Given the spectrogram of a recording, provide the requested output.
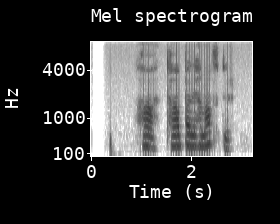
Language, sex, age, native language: Icelandic, male, 9, Icelandic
